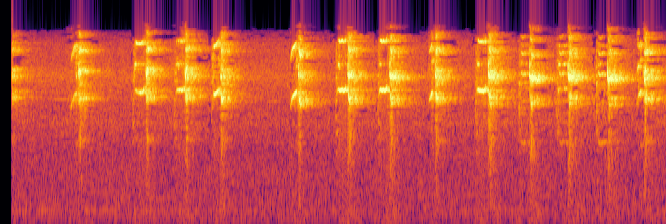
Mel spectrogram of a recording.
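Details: Adult male peregrine falcon calling to the incubating female at a nest ledge during a nest exchange on an afternoon in mid-February, San Francisco webcam; harsh repeated chips and chitters about two per second, with a steady low hum beneath.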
